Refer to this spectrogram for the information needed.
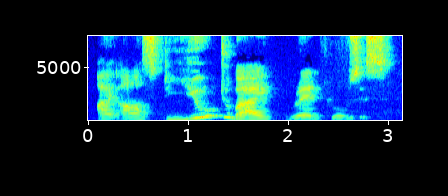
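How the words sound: The word "you" is stressed. "So the stress is on the word. Very good. You"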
